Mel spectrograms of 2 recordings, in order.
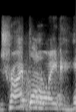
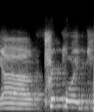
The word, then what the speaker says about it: triploid: The triploid plants. – You call it trip or tri? Obviously, I don't even know how to pronounce it. So it's triploid.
